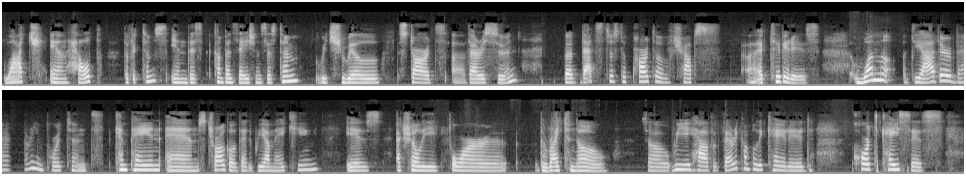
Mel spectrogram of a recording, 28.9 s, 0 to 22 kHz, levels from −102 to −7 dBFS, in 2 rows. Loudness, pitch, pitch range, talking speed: -21 LUFS, 190 Hz, 180-230 Hz, 105 wpm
